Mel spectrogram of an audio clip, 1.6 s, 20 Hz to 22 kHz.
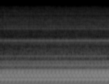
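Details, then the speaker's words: New Hart cordless battery air compressor on a full battery, break-in run of 30 minutes or until the battery dies (lasted about 45 minutes): even, unbroken electric hum, steady pitch, no knocks or rattles, quiet enough to talk over; normal running. "So here we go. See how loud it is. Not bad. You can hear me talking."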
